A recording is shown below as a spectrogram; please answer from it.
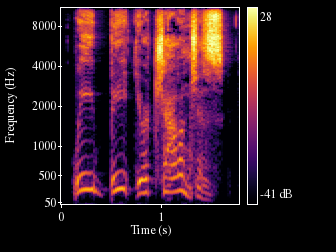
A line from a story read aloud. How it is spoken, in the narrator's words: he screamed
